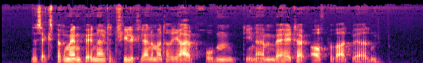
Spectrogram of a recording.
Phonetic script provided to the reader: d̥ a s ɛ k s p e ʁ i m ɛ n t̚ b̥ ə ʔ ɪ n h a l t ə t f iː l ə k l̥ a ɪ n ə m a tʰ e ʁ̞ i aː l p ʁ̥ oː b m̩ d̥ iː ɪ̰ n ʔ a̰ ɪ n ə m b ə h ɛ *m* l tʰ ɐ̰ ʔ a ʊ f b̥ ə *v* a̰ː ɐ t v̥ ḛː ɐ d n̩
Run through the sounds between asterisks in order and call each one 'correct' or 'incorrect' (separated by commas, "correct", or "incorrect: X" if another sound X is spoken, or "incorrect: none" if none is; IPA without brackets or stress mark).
incorrect: none, correct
